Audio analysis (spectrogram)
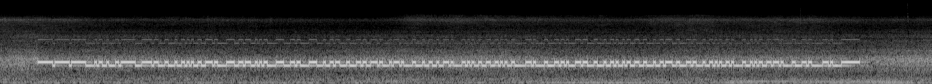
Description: RTTY (45.45 baud, 170 Hz shift), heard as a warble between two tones, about 970 Hz centre, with radio static, a narrow filter, room echo and street noise. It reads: MA SCOPRONO ANCHE LESISTENZA DI UN SERPENTE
